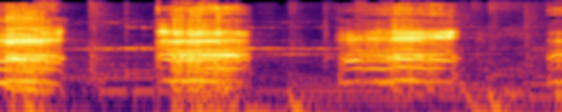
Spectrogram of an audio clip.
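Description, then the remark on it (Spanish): A human voice imitates a rook, giving three loud, harsh, raspy caws in a steady rhythm, each separated by a short pause. “Un grajo.”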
